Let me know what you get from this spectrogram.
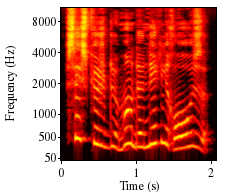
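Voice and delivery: loud, high indignant cry. A narrator's reading. Mother complains about silent daughter, loud high cry. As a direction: shout it across the room. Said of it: "cria madame de Staël".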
